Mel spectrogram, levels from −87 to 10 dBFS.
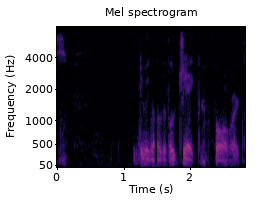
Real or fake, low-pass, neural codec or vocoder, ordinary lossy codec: real; 7.2 kHz; none; Opus, 32 kbps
